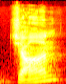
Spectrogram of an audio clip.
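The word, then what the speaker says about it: Jean: should pronounce his name it's kind of spelled like gene but they kind of say john like john so i just say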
